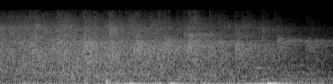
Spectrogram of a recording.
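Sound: audience applause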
